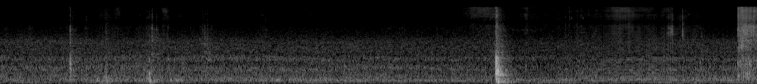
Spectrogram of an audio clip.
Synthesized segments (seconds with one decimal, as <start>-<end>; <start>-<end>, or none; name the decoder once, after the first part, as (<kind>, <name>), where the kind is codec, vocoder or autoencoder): 6.0-6.8 (vocoder, BigVGAN v2)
